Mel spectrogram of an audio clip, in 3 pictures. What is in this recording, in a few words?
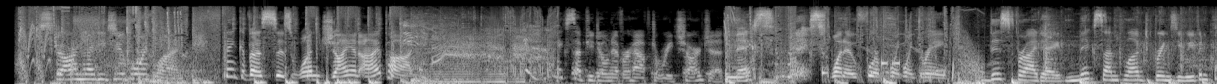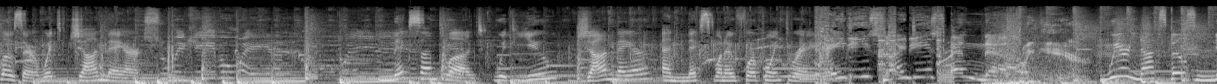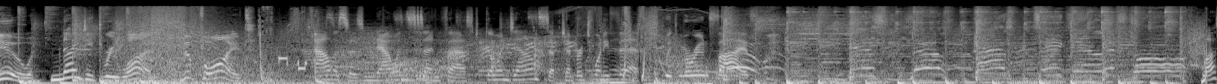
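radio imaging female hot adult contemporary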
